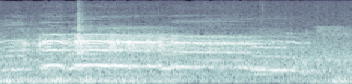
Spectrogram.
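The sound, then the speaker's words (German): A rooster crows once in a long, drawn-out call with a strong harmonic tone, fairly loud, trailing off near the end over a low background rumble. “Die stören sich ja nicht an die Gockeln und an die Hühner.”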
